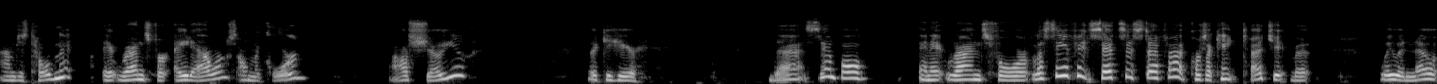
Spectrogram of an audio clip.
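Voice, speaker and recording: With an Appalachian accent, a woman speaks in a fairly high, dark and mellow voice with lively intonation and long, frequent pauses, the sound dry and close with no echo. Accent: Southern US (Appalachian). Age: 50s. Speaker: beauty vlogger. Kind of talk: casual livestream tutorial. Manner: chatty, rambling with hesitations.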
